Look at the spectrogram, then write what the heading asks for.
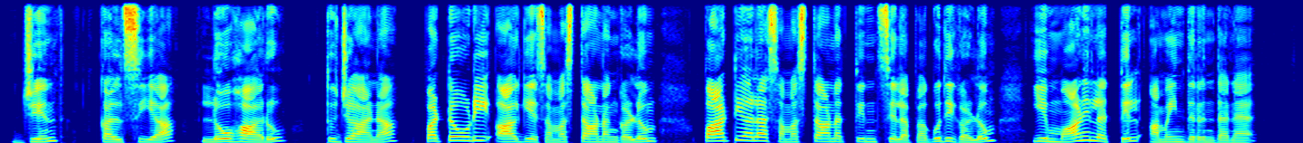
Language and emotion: Tamil, neutral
